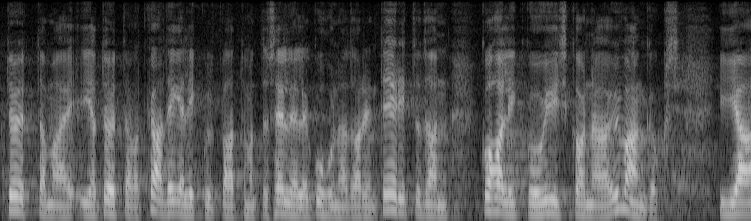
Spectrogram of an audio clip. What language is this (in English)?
Estonian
